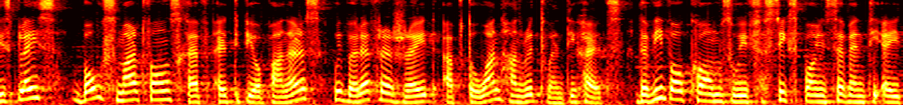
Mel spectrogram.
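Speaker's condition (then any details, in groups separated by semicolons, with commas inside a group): No condition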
